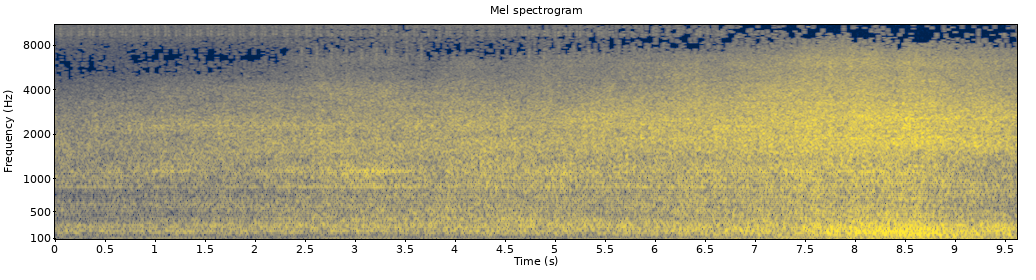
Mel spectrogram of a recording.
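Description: Electric locomotive hauling a passenger train, approaching and passing. A steady rumble of wheels on the rails grows louder and is loudest about eight seconds in as the locomotive goes by.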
